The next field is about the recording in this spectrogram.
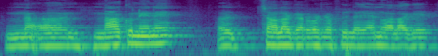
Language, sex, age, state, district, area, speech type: Telugu, male, 30-45, Telangana, Hyderabad, rural, spontaneous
